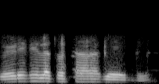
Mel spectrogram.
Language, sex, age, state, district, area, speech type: Telugu, male, 18-30, Telangana, Nalgonda, rural, conversation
